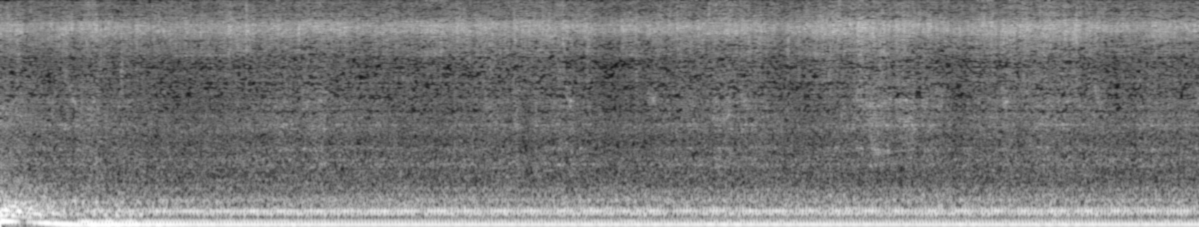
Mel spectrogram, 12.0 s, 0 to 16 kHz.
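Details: VW 1.9 TDI AXR diesel with a rough, shaky idle, a deep, slightly uneven chug; fault code 16688/P0304, intermittent cylinder 4 misfire.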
